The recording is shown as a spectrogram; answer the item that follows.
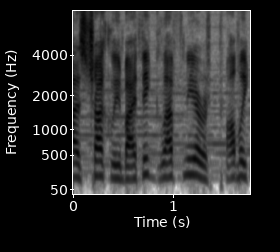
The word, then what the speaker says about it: Gleipnir: I was wondering how you'd pronounce that, which is why I was chuckling, but I think Gleipnir is probably correct.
